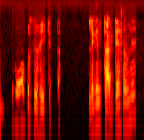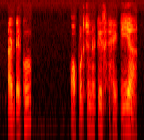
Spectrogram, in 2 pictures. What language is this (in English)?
Punjabi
